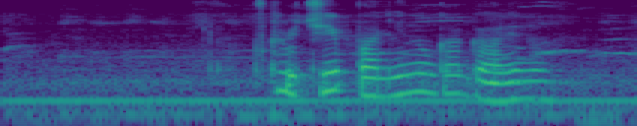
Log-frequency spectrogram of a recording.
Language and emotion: Russian, neutral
